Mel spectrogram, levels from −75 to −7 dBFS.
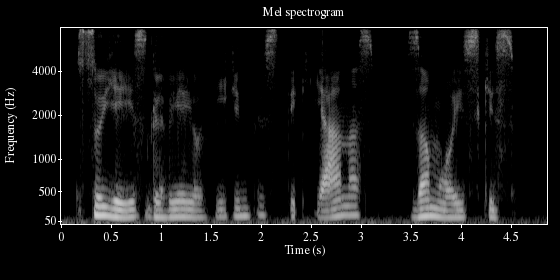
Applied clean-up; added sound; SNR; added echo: neural diffusion model UNIVERSE++.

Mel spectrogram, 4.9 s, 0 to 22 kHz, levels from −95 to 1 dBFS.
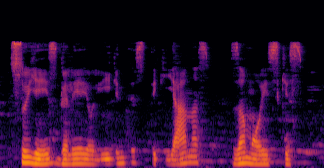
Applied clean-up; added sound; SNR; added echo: classical method log-MMSE.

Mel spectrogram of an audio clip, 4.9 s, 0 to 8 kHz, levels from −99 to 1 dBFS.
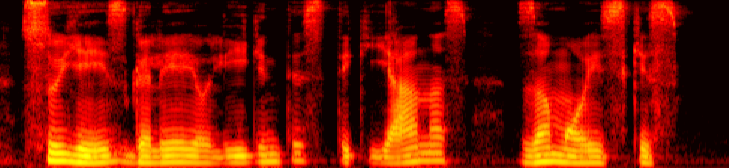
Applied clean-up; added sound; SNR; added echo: none; none; none; none.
